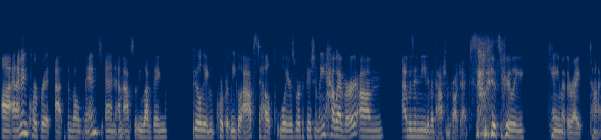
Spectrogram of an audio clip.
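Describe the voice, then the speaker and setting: Talking at a fairly quick pace and a medium pitch, a woman with a Canadian accent uses an unremarkable speaking voice with ordinary pitch variation, recorded dry and close with no echo against a quiet background. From Canada. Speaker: lawyer and co-founder. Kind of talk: interview.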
